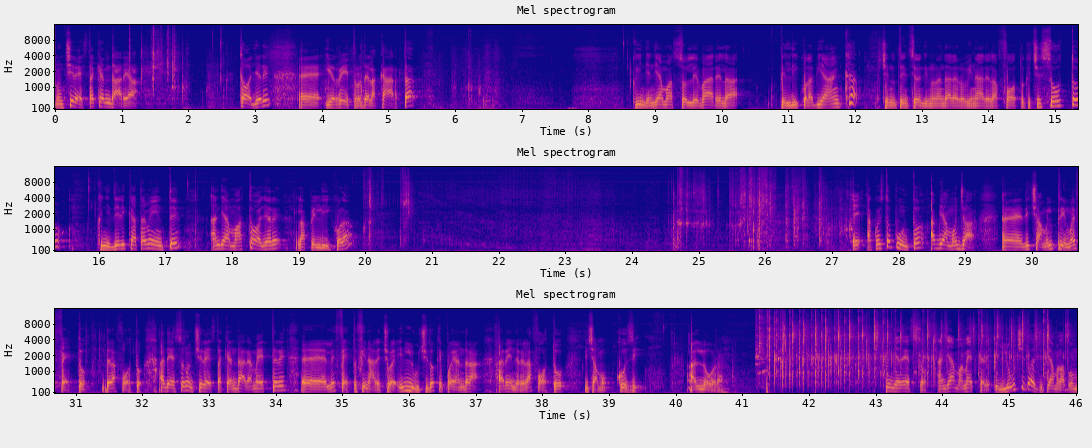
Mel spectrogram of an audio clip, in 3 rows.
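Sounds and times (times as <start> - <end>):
spray can mixing ball rattling: 20.6 - 23.2, 41.2 - 46.0
paper crinkling and rustling: 24.5 - 27.4, 41.4 - 46.0.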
